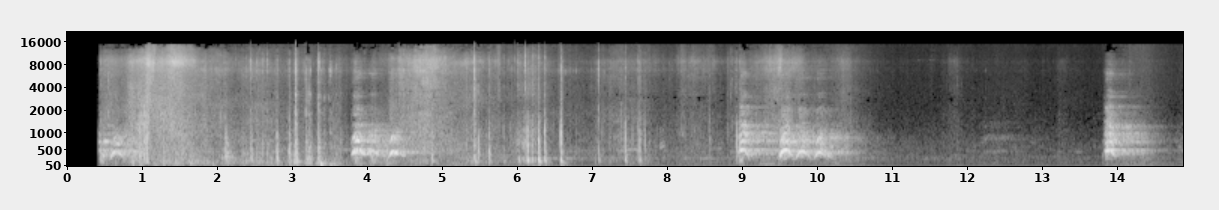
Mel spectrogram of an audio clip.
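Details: Dog chained outside in the snow at night without shelter, 3 March 2014, barking in loud bursts of several rough barks separated by pauses, with broadband hiss and rustling throughout.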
